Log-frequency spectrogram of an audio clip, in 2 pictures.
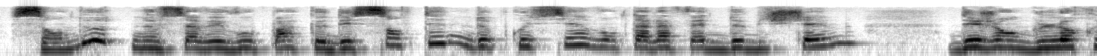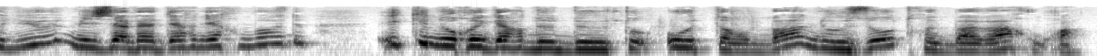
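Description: A woman's voice: mid-range voice, animated, measured pace, warm tone, breathy edge, pitched above the performer's own voice. Woman reading as a stout pompous tax collector. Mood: indignant.

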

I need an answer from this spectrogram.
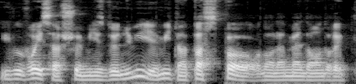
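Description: A man narrating a classic novel as an audiobook in a measured, expressive storytelling manner. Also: on the low side.

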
